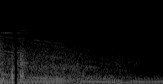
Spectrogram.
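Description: A damaged race car in a VR sim racing game at Bathurst, bumper hanging off, rolling into the pits with a steady mid-pitched engine drone and a brief dip near the start, quiet and alone.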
